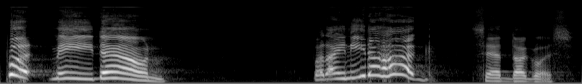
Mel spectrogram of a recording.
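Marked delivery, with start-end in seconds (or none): 0.0-1.7 high, loud, drawn-out order; shouted demand. A narrator's reading. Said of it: "shouted the rabbit". 3.1-4.3 high-pitched plaintive storybook plea; pleading. A narrator's reading. Bear pleads with rabbit.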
